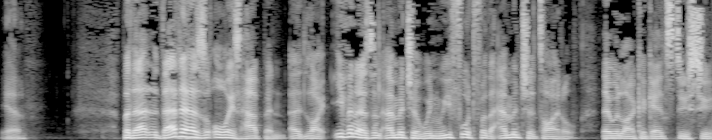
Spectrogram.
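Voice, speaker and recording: Talking at a very fast pace, a man uses lively intonation at a medium pitch, his voice somewhat breathy. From South Africa, Pretoria. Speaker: MMA fighter. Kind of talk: casual chat. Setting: studio.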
